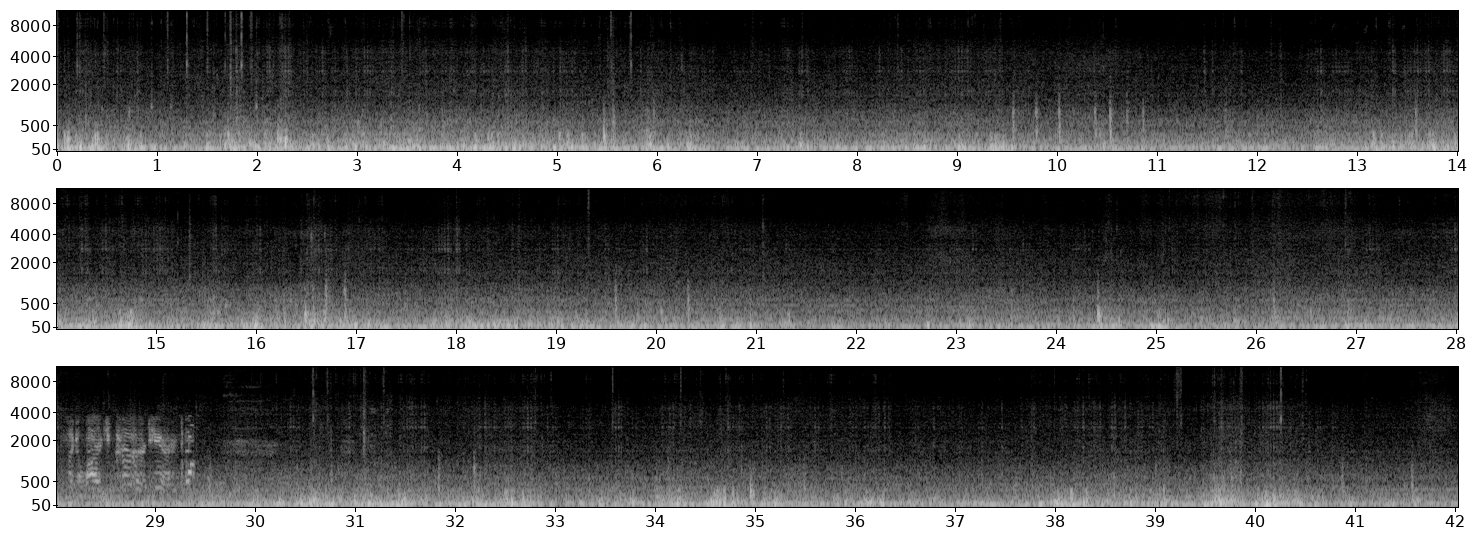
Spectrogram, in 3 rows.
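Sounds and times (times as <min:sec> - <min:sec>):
vehicle rumbling on dirt trail: 0:00.0 - 0:42.0.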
